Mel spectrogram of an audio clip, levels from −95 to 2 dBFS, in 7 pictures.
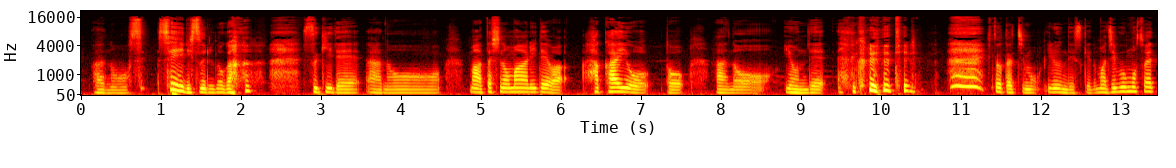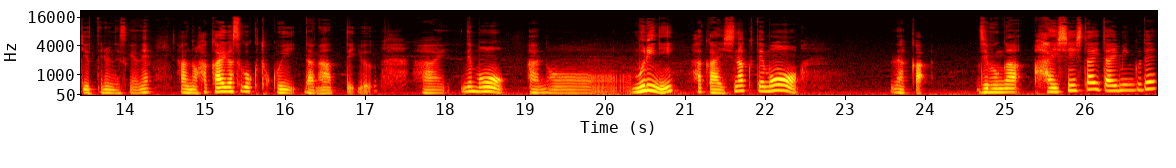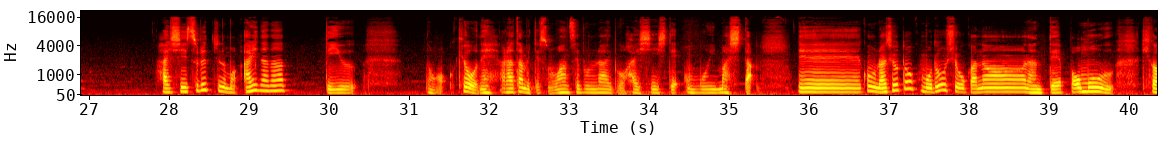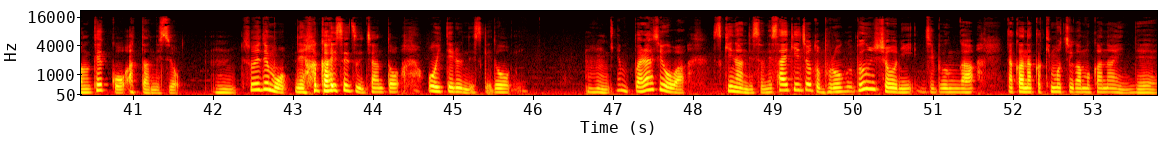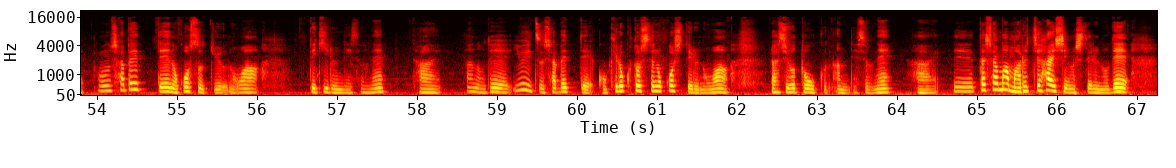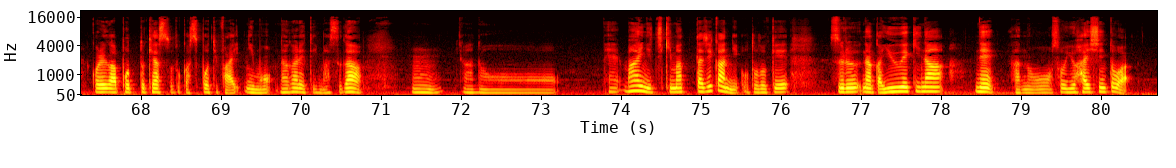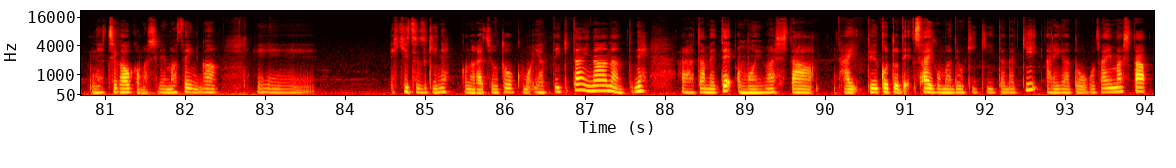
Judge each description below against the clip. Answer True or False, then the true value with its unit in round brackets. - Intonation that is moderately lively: True (4.3 semitones)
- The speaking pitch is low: False (175 Hz)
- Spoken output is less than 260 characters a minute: False (315 characters per minute)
